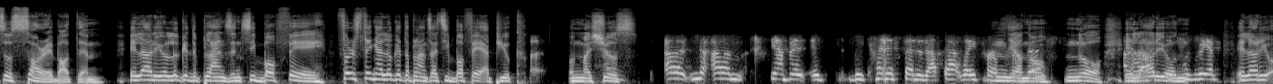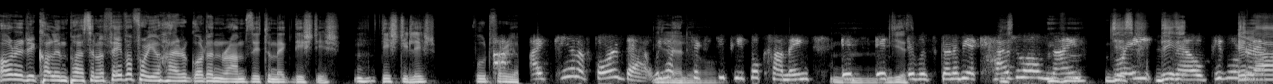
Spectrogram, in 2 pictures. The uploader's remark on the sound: In today's Phone Prank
